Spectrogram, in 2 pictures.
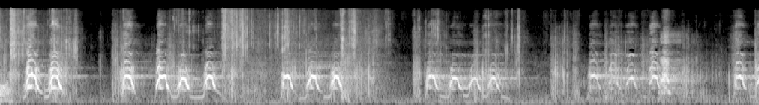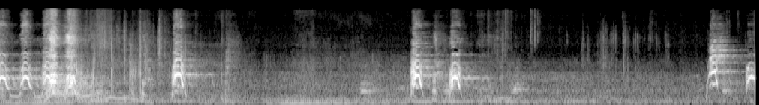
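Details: Dog giving bursts of quick, clustered barks for about eleven seconds, mixed with clattering knocks, then near quiet with only two or three isolated barks toward the end.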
